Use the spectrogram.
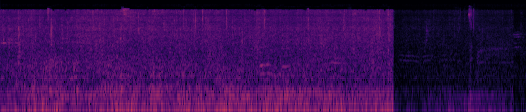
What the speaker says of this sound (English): that storm cell pounded the San Fernando Valley with some very heavy rains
